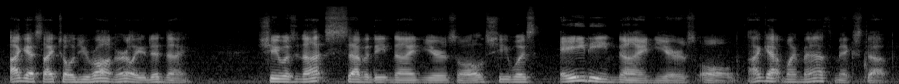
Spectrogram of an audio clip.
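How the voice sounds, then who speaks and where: A man's voice: medium pitch, pushed and bright. A man teaching an informal Bible study in a conversational way, reading verses and retelling them in plain speech.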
